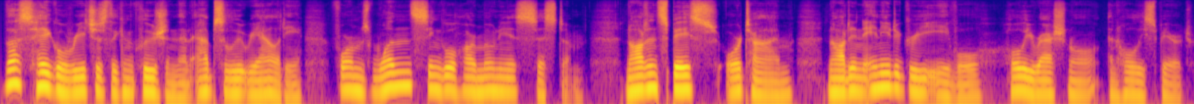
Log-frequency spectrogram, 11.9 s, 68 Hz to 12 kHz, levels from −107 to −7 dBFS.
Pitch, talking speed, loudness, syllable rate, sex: 120 Hz, 140 wpm, -20 LUFS, 4.9 syllables/s, male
